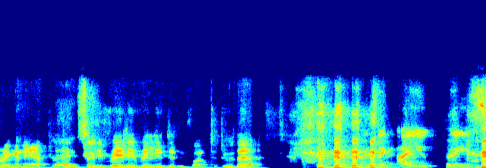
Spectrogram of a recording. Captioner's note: laughs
